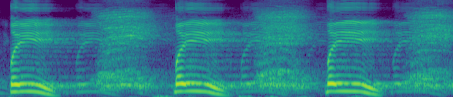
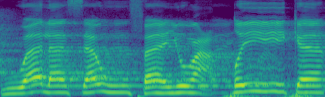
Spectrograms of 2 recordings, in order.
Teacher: এটা ত নাকি তা? মোটা করেন তি।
